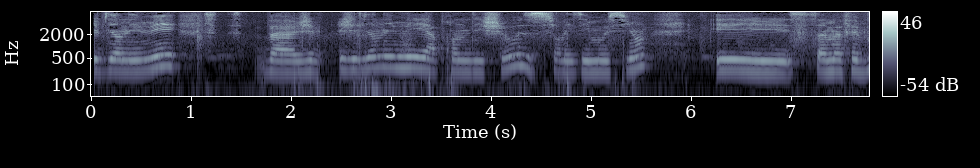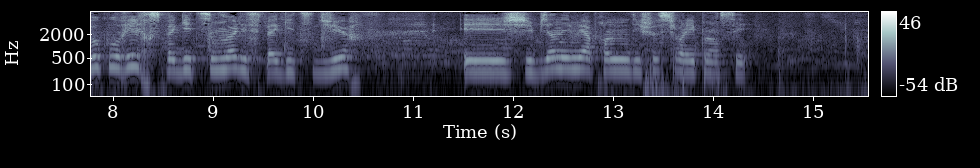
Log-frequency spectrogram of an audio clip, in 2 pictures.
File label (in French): témoignage enfant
